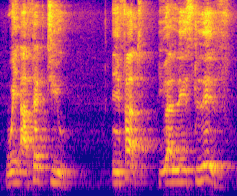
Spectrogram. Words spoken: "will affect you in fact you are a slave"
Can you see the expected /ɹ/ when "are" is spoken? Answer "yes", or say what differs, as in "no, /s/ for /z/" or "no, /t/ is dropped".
no, /l/ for /ɹ/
